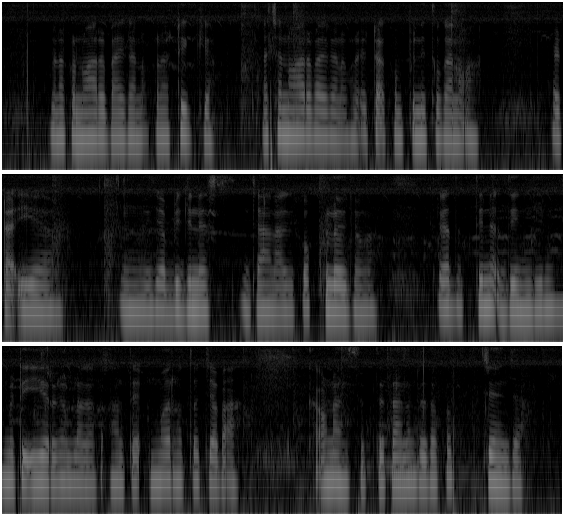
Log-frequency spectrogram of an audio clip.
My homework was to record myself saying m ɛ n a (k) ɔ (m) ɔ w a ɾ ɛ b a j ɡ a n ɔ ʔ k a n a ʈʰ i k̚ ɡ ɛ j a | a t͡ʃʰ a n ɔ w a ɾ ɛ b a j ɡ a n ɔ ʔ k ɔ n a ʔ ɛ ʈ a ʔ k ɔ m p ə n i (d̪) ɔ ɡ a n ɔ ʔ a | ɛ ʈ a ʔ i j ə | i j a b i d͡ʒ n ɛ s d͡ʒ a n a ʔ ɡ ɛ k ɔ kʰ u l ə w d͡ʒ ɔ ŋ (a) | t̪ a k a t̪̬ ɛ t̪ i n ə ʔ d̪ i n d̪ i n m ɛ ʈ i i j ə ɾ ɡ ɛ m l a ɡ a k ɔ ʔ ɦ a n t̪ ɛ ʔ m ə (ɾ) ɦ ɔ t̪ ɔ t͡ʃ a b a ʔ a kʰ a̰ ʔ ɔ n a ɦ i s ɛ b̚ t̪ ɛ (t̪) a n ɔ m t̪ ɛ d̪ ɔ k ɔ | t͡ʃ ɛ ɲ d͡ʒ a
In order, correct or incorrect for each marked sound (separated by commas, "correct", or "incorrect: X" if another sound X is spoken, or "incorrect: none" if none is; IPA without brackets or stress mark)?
correct, incorrect: n, incorrect: t̪, correct, correct, correct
